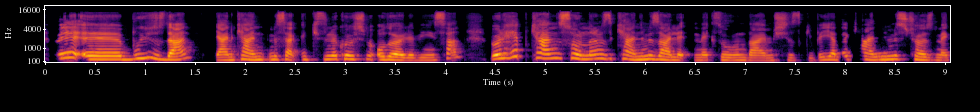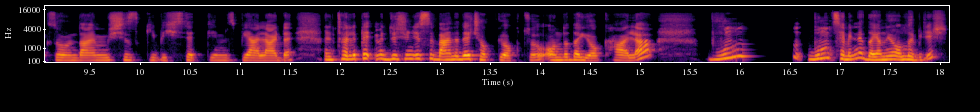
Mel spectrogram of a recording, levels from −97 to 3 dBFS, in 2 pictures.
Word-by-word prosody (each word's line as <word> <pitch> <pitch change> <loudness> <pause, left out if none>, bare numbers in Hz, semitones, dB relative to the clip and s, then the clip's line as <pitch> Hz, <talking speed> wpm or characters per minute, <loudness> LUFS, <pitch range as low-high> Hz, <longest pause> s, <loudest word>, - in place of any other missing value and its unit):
Ve, - - +5 0.3
eee, 235 -1 +6
bu 265 +8 0
yüzden, 280 - +4 0.2
yani, 195 +1 +2
kend 220 -3 +1
mesela, 230 0 -2
ikizimle 235 +2 -2
konuştum, 255 -1 0
o 225 - 0
da 200 -2 +7
öyle 180 -1 +2
bir 180 - -9
insan, 190 - -5 0.3
böyle, 290 +4 +8
hep 435 +5 0
kendi 325 -1 +3
sorunlarımızı 285 -2 +1
kendimiz 255 -2 0
halletmek 185 -3 -1
zorundaymışız 180 -2 -6
gibi 180 +5 -11
ya 215 -1 0
da 215 - -12 0.2
kendimiz 235 +4 -1
çözmek 185 -7 -3
zorundaymışız 180 +1 -5
gibi 185 0 -13
hissettiğimiz 180 0 -9
bir 185 - -7
yerlerde. 170 0 -2 0.3
Hani, 220 -1 -2
talep 270 +4 +1
etme 275 -3 0
düşüncesi 275 0 -1
bende 225 +3 +3
de 265 - +7
çok 205 -5 -5
yoktu. 180 0 -2
Onda 195 +1 -1
da 205 - +4
yok 170 -3 -3
hâlâ. 180 - 0 0.6
Bun 275 - 0 0.7
bunun 280 +7 +1
temeline 275 +1 0
dayanıyor 220 +3 +4
olabilir. 235 - -2
220 Hz, 160 wpm, -24 LUFS, 185-260 Hz, 0.7 s, böyle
